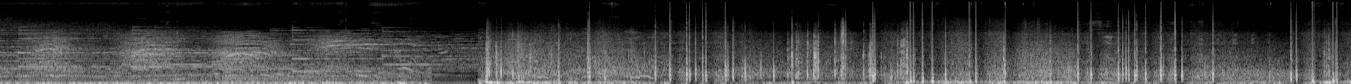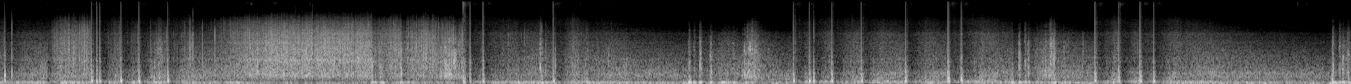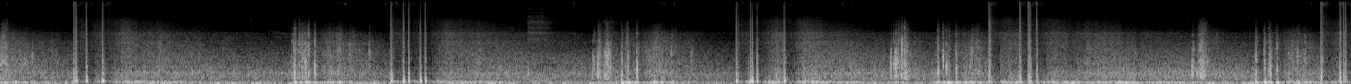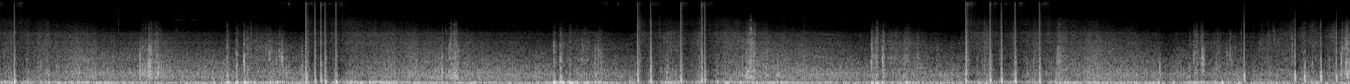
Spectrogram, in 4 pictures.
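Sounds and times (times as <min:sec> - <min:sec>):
low rumble: 0:00.0 - 0:06.4
firework shells bursting: 0:04.8 - 0:54.0
hissing crackle: 0:04.8 - 0:54.0.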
